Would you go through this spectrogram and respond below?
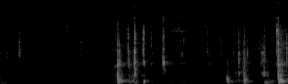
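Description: Keys on a computer keyboard are typed in irregular bursts of crisp clicks, quiet and close, with short pauses between clusters of keystrokes and no talking.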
